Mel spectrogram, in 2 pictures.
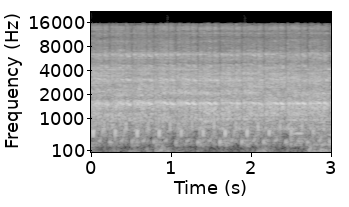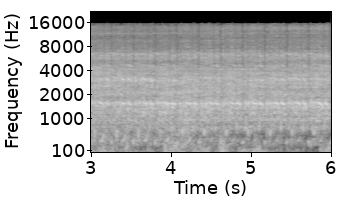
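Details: Honda CBR 150 engine after full rebuild: even, quick ticking idle with crisp top end and no knocks or grinding; healthy.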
